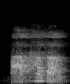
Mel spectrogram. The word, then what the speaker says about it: 마르카강: 르라고 하는 건 이런 겁니다. 묵음이에요. 마카강 이렇게 되거든요.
